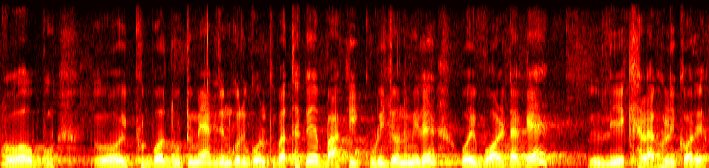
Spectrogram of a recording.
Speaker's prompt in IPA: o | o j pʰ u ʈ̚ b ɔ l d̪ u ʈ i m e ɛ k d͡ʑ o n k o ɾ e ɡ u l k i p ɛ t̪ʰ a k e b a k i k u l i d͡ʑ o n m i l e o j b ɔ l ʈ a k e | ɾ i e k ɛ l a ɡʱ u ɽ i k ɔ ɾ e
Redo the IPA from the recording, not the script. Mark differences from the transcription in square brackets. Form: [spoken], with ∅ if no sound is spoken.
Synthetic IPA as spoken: o | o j pʰ u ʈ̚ b ɔ l d̪ u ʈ i m e ɛ k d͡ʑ o n k o ɾ [i] ɡ [o] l k i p [a] t̪ʰ a k e b a k i k u [ɽ] i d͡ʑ o n m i l e o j b ɔ l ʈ a k e | [l] i e [kʰ] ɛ l a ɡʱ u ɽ i k ɔ ɾ e

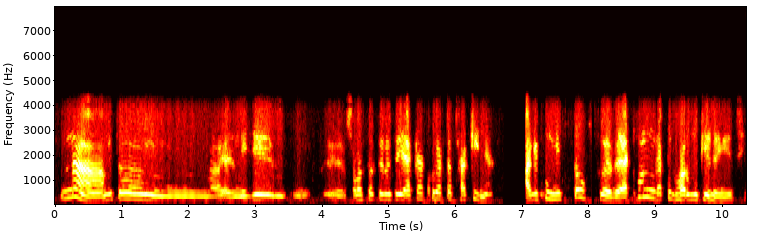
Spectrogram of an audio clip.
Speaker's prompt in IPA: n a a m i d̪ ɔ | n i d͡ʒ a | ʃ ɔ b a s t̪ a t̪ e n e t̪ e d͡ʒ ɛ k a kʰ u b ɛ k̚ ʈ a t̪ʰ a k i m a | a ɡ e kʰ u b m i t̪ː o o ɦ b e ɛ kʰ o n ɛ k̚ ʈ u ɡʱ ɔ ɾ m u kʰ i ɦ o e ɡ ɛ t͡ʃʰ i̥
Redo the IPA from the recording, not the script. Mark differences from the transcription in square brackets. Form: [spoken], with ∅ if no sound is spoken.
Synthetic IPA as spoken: n a a m i [t̪] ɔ | n i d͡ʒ [e] | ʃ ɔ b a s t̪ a t̪ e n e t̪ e [∅] ɛ k a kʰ u b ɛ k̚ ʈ a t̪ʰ a k i [n] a | a ɡ e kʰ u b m i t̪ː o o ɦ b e ɛ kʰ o n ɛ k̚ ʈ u ɡʱ ɔ ɾ m u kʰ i ɦ o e ɡ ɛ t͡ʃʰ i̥

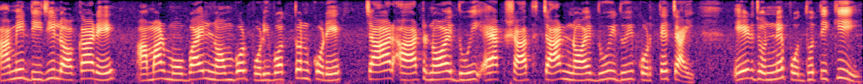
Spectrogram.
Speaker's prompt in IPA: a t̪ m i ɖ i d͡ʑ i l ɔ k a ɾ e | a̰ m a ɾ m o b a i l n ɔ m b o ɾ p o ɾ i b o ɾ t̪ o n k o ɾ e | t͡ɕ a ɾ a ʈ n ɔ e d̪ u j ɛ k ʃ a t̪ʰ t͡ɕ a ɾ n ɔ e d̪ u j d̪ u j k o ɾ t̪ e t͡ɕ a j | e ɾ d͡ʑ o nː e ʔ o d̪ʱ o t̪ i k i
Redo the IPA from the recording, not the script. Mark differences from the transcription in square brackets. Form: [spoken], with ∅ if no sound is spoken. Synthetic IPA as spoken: a [∅] m i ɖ i d͡ʑ i l ɔ k a ɾ e | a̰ m a ɾ m o b a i l n ɔ m b o ɾ p o ɾ i b o ɾ t̪ o n k o ɾ e | t͡ɕ a ɾ a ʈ n ɔ e d̪ u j ɛ k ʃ a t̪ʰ t͡ɕ a ɾ n ɔ e d̪ u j d̪ u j k o ɾ t̪ e t͡ɕ a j | e ɾ d͡ʑ o nː e [p] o [d̪ʱː] o t̪ i k i

